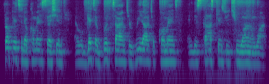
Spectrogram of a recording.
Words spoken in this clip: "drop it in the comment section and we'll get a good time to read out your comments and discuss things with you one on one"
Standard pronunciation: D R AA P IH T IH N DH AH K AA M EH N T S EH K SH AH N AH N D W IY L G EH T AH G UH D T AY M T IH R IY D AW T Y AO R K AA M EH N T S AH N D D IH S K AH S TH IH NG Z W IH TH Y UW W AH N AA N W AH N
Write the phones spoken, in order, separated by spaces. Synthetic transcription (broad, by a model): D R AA P IH T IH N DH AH K AA M EH N T S EH SH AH N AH N W IY L G EH T AH G UH D T AY M T IH R IY D AW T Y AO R K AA M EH N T AH N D D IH S K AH S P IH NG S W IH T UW W AH N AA N W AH N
